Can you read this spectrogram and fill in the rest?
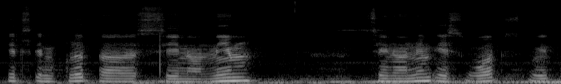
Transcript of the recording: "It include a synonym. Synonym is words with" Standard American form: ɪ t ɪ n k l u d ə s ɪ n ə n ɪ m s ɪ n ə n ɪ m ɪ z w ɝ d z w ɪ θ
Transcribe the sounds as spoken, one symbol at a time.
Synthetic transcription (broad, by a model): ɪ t ɪ n k l u d ə s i n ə n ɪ m s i n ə n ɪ m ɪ s w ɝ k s w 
